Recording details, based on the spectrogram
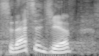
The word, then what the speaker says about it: GIF: So GIF, G-I-F, that's by the way how you pronounce it, stands for graphic interface format.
